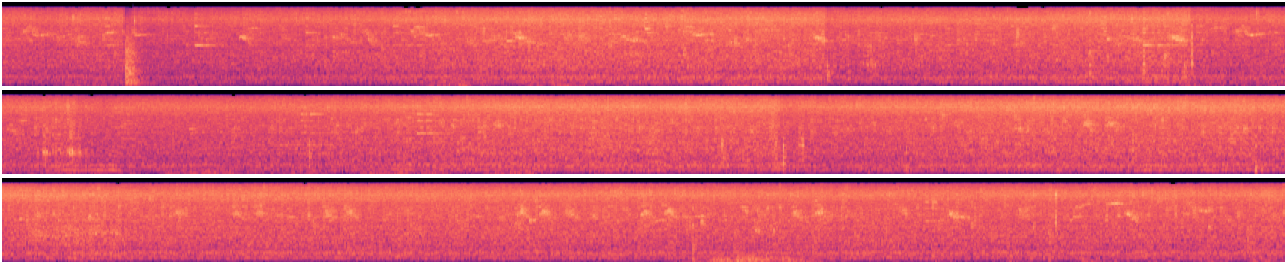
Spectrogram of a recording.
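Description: A large honeybee colony buzzing steadily and loudly as its nest is opened and its comb cut out, with a few brief knocks and a low bump near the end.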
